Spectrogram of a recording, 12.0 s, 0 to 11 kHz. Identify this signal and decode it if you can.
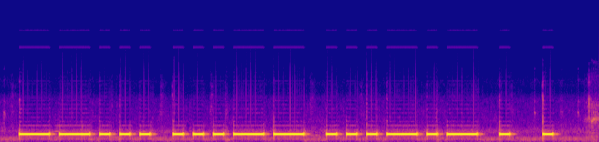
Morse code, heard as a keyed tone, about 6 wpm, 650 Hz. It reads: 73 <SK> E E
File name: jh8cbh / 2019cw / SP07- w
